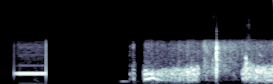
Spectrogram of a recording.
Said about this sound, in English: So it's on now. Let me call my Ramadan guy. Let me call my Muslim guy. He's a doctor? He's a doctor. It's ringing.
